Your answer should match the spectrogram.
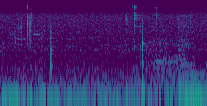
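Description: Near silence with a few faint, short clicks scattered through the quiet.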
